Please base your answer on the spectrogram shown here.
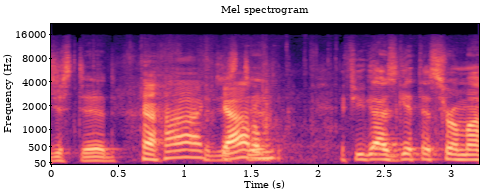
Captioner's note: chuckles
